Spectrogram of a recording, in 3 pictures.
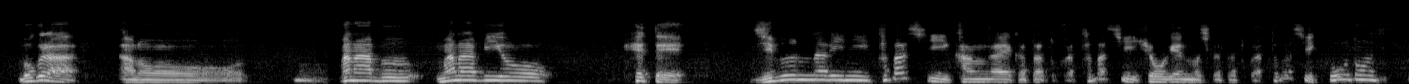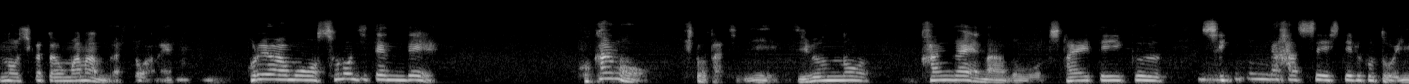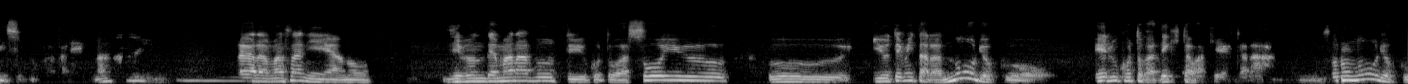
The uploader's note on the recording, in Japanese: ようは会ラジオは、今回もZoom収録。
